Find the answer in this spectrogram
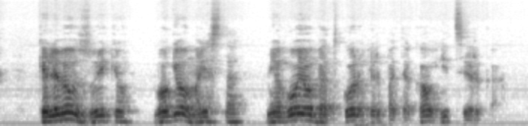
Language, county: Lithuanian, Marijampolė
